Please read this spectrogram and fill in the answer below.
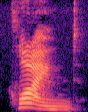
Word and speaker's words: climbed: O M é uma consoante vozeada, portanto, a gente vai usar o D. Climbed, climbed, climbed.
